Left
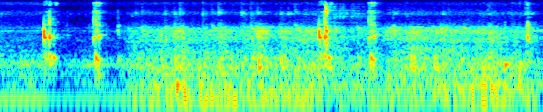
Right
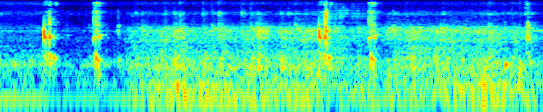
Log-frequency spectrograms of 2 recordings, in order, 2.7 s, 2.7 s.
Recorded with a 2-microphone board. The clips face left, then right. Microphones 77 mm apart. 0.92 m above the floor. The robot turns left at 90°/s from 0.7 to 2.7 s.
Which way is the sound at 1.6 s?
15° left (ahead or behind).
